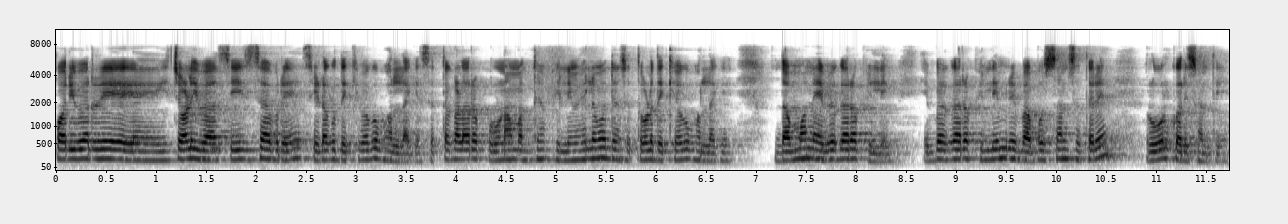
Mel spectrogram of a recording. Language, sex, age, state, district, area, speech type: Odia, female, 30-45, Odisha, Khordha, rural, spontaneous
